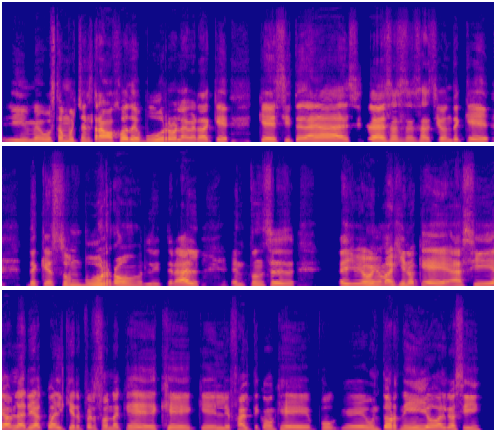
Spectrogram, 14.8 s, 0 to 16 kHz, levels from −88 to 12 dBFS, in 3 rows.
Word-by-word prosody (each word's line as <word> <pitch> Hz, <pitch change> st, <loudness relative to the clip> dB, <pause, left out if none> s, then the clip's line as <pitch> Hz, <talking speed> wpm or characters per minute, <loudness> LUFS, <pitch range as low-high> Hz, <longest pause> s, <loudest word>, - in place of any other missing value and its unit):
Y 165 Hz, 0 st, -4 dB
me 165 Hz, 0 st, -3 dB
gusta 160 Hz, +6 st, -2 dB
mucho 215 Hz, +7 st, -3 dB
el 260 Hz, -, -6 dB
trabajo 240 Hz, +3 st, +5 dB
de 195 Hz, -, +3 dB
burro, 200 Hz, +9 st, 0 dB
la 175 Hz, -, 0 dB
verdad 175 Hz, +6 st, +1 dB
que 175 Hz, -5 st, +1 dB, 0.3 s
que 165 Hz, -2 st, +4 dB
sí 160 Hz, -, -8 dB
te 200 Hz, -, -1 dB
da 210 Hz, -3 st, +5 dB
sí -, -, -15 dB
te 215 Hz, -1 st, +5 dB
da 210 Hz, -, +9 dB
esa 235 Hz, +3 st, -1 dB
sensación 230 Hz, -9 st, -4 dB
de 210 Hz, +1 st, -2 dB
que 205 Hz, -7 st, +1 dB, 0.3 s
de 175 Hz, -1 st, -3 dB
que 165 Hz, -, 0 dB
es 160 Hz, -, -9 dB
un 225 Hz, -2 st, -4 dB
burro, 185 Hz, -, +1 dB
literal. 160 Hz, +5 st, +2 dB, 0.3 s
Entonces, 175 Hz, +3 st, -4 dB, 0.5 s
eh, 190 Hz, 0 st, +3 dB
yo 195 Hz, +3 st, +2 dB
me 225 Hz, -, +5 dB
imagino 250 Hz, -3 st, +1 dB
que 210 Hz, -, +3 dB
así 190 Hz, +7 st, 0 dB
hablaría 230 Hz, -4 st, +3 dB
cualquier 190 Hz, -8 st, -3 dB
persona 210 Hz, 0 st, -5 dB
que 215 Hz, -9 st, -1 dB
que 165 Hz, -7 st, -2 dB
que 165 Hz, -1 st, -5 dB
le 155 Hz, 0 st, -5 dB
falte 155 Hz, +7 st, -4 dB
como 200 Hz, -3 st, -7 dB
que, 155 Hz, -4 st, -2 dB
bu 160 Hz, -1 st, -9 dB
que 170 Hz, -1 st, -5 dB
un 170 Hz, +2 st, -7 dB
tornillo, 205 Hz, 0 st, +1 dB
o -, -, +1 dB
algo 190 Hz, +2 st, -1 dB
así. 175 Hz, -3 st, -2 dB
190 Hz, 210 wpm, -22 LUFS, 165-220 Hz, 0.5 s, da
